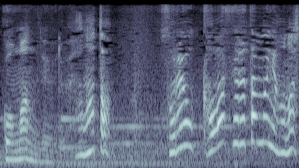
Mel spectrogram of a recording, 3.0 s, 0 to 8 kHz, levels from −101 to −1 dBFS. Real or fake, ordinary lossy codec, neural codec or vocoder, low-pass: real; MP3, 64 kbps; none; 7.2 kHz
